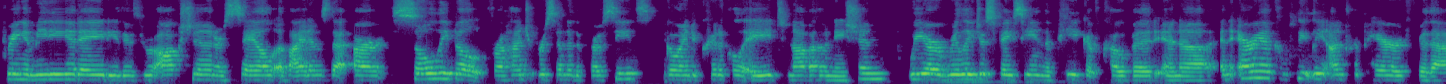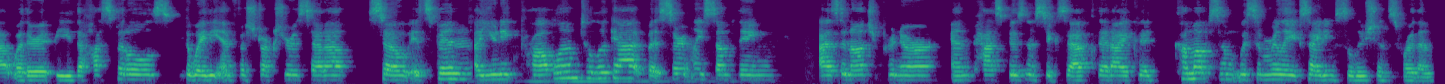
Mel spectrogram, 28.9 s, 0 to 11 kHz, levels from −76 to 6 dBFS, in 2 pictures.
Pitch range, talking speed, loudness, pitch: 175-205 Hz, 180 wpm, -20 LUFS, 185 Hz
